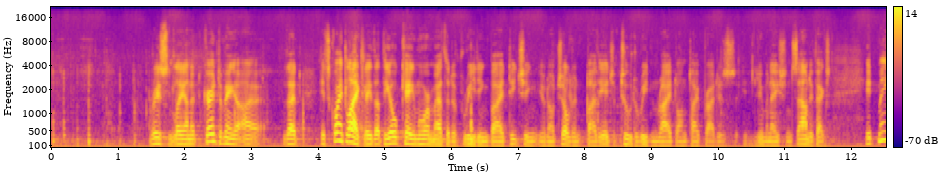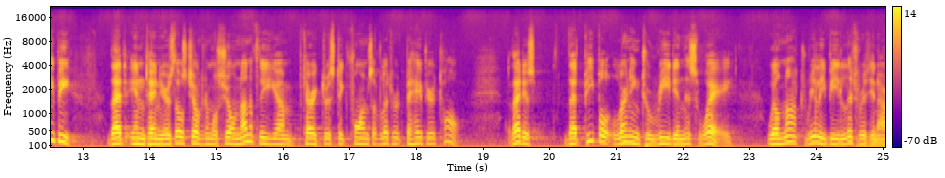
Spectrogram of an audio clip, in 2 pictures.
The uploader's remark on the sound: Recorded in front of a live audience at Kendall College. Takes several questions from the audience throughout the program.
